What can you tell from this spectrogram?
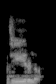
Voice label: "jirna", Sanskrit

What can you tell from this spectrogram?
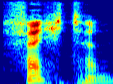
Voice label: "fehtan", Proto-Germanic

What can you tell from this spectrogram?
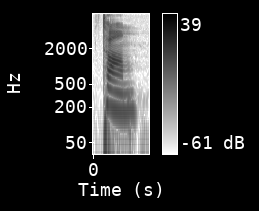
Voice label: "tam", Anglo Saxon

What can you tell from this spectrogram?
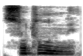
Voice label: "sutuun", Persian

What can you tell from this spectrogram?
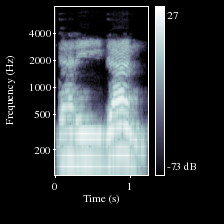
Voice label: "daridan", Persian

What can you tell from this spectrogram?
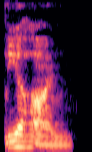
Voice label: "lihan", Old Saxon

